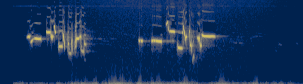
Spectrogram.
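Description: A songbird singing two short phrases about a second apart. Each opens with a clear whistled note and runs into a quick jumble of varied high notes.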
